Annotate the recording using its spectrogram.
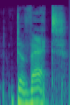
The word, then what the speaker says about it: De Wet: For the purposes of the Meg, it is spelled W-E-T. And from what I understand, he is a very good special effects artist. – If a man's name is spelled W-E-T and he's working on the Meg, his name is pronounced Wet. – Oh, I know. And that's probably why the PR people specifically said it's De Wet.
